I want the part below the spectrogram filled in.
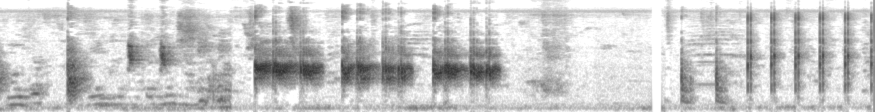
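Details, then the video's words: Nias hill myna giving unusual loud calls: a series of harsh, nasal bursts at mid pitch, then a pause and a string of short, sharp clicking notes repeated about three times a second. "Suara burung jalak NIAS yang unik"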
